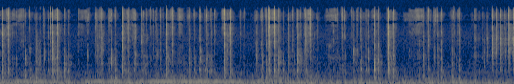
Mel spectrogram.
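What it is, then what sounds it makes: Plastic laptop keyboard. Fast fingertip typing with both hands on a black laptop keyboard with red backlit plastic keys. A dense, steady stream of quick, light clicks rattles over a low, constant hum.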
